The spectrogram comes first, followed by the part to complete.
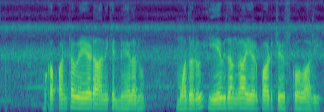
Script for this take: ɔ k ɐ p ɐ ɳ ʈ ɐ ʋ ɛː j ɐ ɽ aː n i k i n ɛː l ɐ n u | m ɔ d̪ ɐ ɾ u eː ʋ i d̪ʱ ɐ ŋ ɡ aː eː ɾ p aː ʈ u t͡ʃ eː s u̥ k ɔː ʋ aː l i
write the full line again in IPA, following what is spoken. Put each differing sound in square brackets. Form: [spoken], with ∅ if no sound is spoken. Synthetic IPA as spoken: ɔ k ɐ p ɐ ɳ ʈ ɐ ʋ ɛː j ɐ ɽ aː n i k i n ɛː l ɐ n u | m ɔ d̪ ɐ [l] u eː ʋ i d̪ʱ ɐ ŋ ɡ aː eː ɾ p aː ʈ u t͡ʃ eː s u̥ k ɔː ʋ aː l i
